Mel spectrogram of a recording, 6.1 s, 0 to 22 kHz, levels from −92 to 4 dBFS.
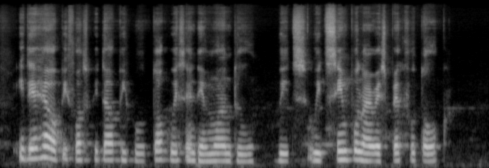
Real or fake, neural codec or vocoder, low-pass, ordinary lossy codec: fake; codec, 44.1 kHz, 7.8 kbps, DAC; 19.8 kHz; none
